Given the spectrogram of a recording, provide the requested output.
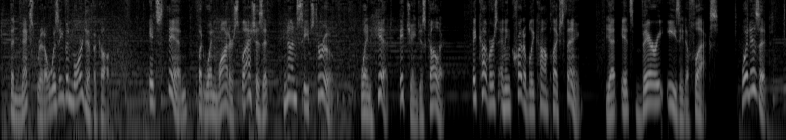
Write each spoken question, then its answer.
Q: What is it?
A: It's the skin.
